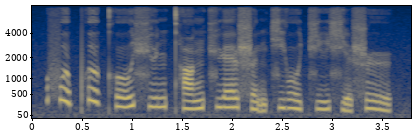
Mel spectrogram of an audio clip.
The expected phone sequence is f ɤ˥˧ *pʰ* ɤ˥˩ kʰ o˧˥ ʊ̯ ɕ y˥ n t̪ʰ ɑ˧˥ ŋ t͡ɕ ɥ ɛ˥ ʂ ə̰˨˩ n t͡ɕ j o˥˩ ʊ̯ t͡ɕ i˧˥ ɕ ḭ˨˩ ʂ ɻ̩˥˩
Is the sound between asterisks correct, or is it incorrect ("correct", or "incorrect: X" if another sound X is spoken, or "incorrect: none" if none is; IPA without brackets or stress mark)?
correct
